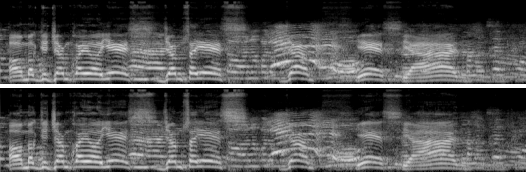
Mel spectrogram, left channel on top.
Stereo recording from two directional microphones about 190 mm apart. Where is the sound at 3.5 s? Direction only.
20° right (ahead or behind).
